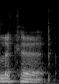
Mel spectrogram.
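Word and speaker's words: L'Équipe: It's pronounced L'Equipe.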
